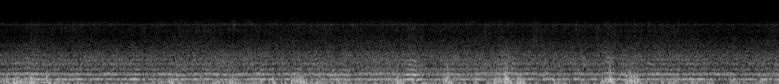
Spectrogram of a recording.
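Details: A continuous buzzing of bumblebees and honeybees at Bourneside, a dense, even hum of many insects, with short louder surges every second or so as bees fly near.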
